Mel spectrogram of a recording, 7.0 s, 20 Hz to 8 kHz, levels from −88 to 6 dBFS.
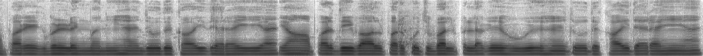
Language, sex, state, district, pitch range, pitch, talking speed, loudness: Hindi, male, Uttar Pradesh, Jyotiba Phule Nagar, 110-115 Hz, 110 Hz, 205 wpm, -17 LUFS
